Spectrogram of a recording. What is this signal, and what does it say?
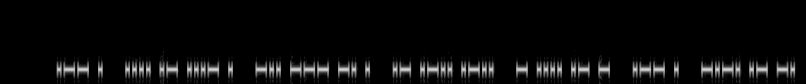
Morse code, heard as a keyed tone, about 34 wpm, 700 Hz. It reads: WE HAVE DONE ALL THAT WE CAN
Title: Sentences from Top 1000 Words - Review Part 5 - 35wpm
